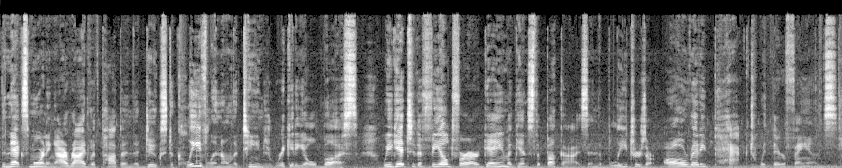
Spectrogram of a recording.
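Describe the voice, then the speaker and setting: A woman reading a children's storybook aloud in an expressive narrating style, like a school educator. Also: mid-range voice, unhurried, far from the mic, noisy background.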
